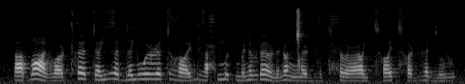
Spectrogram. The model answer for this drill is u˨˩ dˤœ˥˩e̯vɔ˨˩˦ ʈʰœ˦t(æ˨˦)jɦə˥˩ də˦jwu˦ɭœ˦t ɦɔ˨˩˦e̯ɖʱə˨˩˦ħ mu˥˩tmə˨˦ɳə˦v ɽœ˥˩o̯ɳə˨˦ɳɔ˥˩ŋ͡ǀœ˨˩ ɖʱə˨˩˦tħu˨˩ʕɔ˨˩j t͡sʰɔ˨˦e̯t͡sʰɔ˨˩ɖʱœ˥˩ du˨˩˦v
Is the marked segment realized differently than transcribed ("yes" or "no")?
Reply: yes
